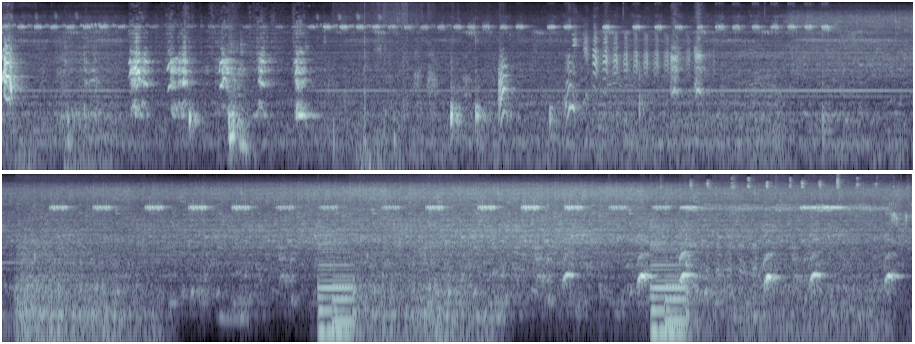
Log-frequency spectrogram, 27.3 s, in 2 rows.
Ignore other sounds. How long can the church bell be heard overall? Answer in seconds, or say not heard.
not heard.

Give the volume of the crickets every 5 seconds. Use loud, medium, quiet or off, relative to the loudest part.
loud, medium, medium, loud, loud, loud.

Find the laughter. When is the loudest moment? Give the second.
9 s.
